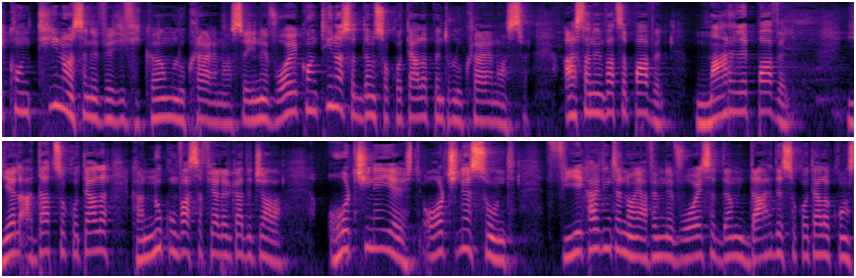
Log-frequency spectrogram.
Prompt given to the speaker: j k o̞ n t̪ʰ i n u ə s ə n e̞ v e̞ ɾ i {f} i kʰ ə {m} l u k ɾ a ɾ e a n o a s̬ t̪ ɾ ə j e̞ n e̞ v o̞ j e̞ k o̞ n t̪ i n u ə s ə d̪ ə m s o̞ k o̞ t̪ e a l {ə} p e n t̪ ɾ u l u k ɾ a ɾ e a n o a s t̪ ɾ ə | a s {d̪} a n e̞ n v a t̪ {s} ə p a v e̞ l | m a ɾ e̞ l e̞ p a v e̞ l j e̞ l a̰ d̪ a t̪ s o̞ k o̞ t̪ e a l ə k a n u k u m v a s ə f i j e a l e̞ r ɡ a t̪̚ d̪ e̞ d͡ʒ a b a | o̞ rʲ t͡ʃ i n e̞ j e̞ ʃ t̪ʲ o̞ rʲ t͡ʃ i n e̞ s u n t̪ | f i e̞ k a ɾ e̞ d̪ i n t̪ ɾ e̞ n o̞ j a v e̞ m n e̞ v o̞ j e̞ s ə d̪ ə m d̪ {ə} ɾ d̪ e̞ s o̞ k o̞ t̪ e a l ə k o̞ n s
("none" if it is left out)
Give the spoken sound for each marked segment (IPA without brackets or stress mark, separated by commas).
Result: f, m, ə, t̪, s, a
